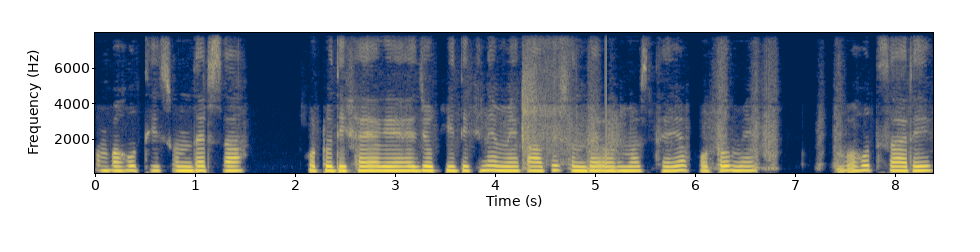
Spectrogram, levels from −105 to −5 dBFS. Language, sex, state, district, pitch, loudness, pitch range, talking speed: Hindi, female, Uttar Pradesh, Etah, 240 Hz, -16 LUFS, 235-245 Hz, 165 wpm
